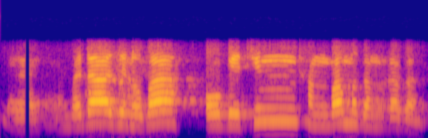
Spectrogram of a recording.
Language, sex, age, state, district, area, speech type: Bodo, female, 60+, Assam, Chirang, rural, conversation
